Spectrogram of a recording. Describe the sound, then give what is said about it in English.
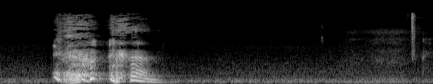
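A loud bout of harsh throat clearing and coughing from a sore, troubled throat, two or three rough bursts in quick succession, followed by quiet background and a faint small click near the end. “This thing with my throat, when I cough so much, it's still very messed up in there.”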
